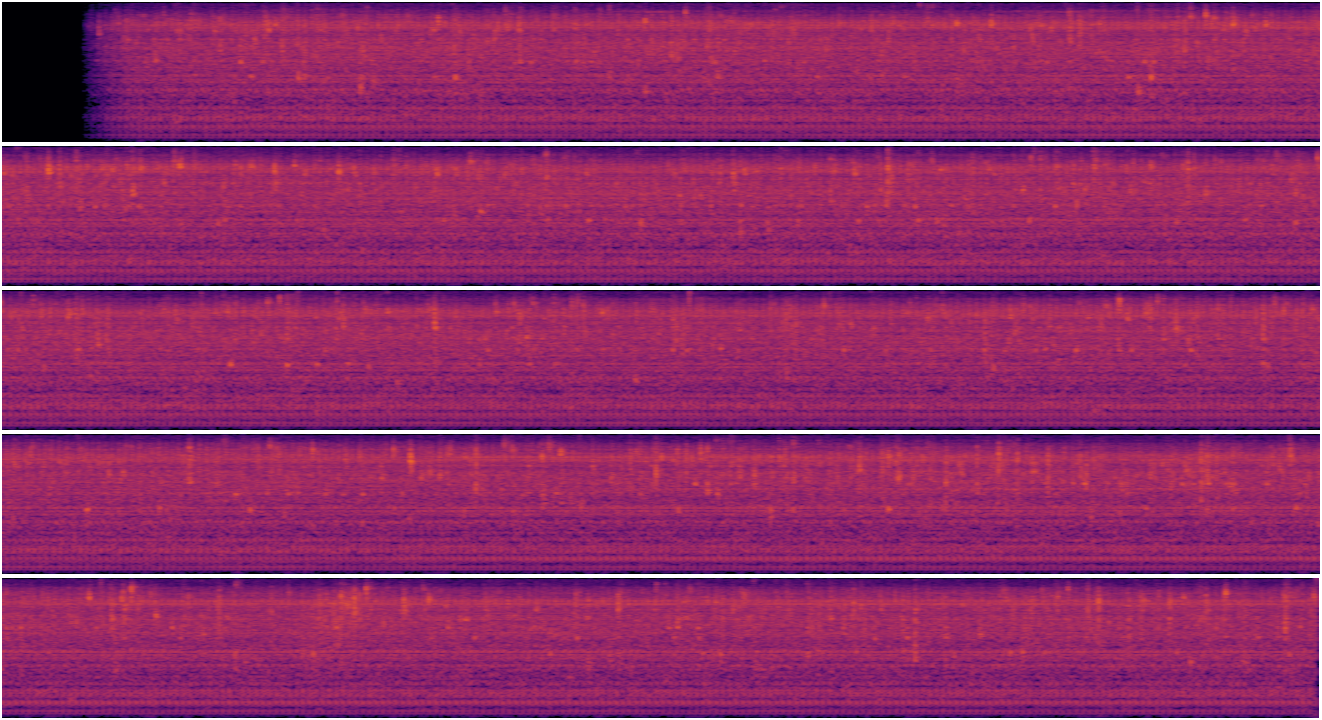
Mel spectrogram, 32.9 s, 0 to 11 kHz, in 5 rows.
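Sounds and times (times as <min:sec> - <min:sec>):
filter low electric hum: 0:00.5 - 0:32.9
water trickling: 0:00.5 - 0:32.9.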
